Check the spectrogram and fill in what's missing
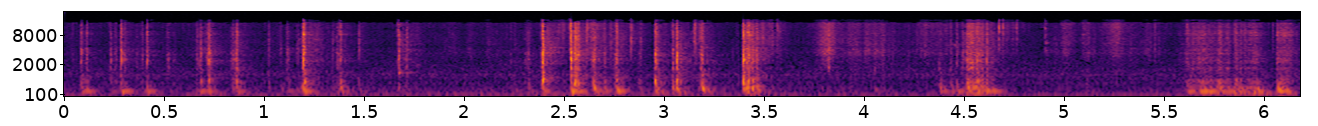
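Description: A metal box-cutter blade scrapes and shaves a solid rectangular pastel chalk block with white, pink, orange and blue stripes, held in the fingers over white paper. Quick, dry crackling scrapes and sharp ticks come in uneven bursts, with a few longer rasping strokes. Crumbly chalk flakes off onto the paper.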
